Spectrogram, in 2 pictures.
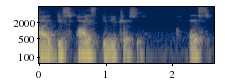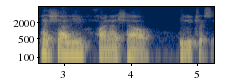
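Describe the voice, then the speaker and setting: The voice is somewhat breathy and dark and mellow in tone, moving at a moderate pace. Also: man. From Nigeria. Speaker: finance company executive. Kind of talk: personal testimony talk. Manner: halting, many fillers.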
